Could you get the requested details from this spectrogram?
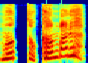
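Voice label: Voice growth, Japanese; ciel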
